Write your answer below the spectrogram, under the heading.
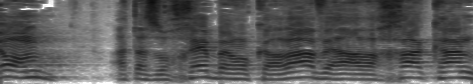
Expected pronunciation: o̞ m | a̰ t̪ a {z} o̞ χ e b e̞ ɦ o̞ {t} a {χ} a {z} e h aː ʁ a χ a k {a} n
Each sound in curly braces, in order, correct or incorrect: correct, incorrect: k, incorrect: ʁ, incorrect: v, correct

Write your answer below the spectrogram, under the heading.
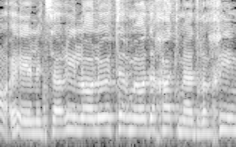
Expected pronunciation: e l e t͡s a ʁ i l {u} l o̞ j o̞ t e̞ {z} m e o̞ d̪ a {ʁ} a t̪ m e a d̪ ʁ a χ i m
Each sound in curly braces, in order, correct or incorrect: incorrect: o, incorrect: ʁ, incorrect: χ

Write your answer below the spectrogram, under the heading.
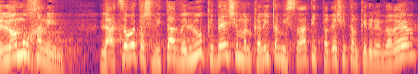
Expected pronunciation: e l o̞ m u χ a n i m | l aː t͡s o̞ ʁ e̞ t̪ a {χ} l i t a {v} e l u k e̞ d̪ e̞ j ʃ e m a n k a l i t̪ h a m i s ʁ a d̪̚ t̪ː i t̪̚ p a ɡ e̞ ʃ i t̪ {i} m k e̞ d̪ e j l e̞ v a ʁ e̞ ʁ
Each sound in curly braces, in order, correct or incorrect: incorrect: ʃ, correct, incorrect: a

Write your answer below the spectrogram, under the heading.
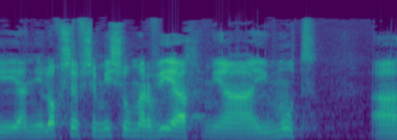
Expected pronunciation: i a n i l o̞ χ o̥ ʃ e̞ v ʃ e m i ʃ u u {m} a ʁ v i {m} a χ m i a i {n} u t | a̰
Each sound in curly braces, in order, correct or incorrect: correct, incorrect: none, incorrect: m

